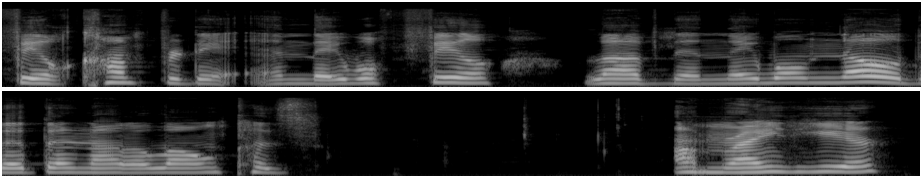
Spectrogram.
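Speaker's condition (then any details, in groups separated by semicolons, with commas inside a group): Cerebral palsy; uses power wheelchair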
